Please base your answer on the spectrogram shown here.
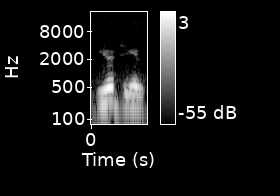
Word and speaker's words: Eugene: for says two hours it's eug not ug I don't know yes I did not realize that there's quite a lot of people who don't spell the Eugene part of your name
